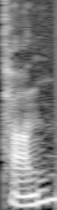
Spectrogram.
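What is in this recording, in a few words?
"tan2", Mandarin Chinese; Cours-de-Chinois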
